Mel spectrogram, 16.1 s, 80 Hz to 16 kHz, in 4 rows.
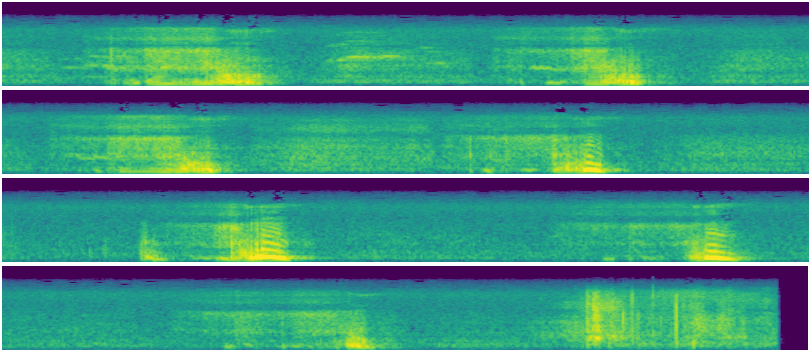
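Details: Stridor in a baby: harsh, noisy breaths at about 28 a minute from a narrowed upper airway.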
